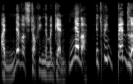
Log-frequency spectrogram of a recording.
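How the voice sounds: A man puts on a character voice, pitched fairly high, bright and sharp with a slightly husky edge. His pitch swings very widely at a fairly quick pace, and the sound is dry and close with no echo.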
